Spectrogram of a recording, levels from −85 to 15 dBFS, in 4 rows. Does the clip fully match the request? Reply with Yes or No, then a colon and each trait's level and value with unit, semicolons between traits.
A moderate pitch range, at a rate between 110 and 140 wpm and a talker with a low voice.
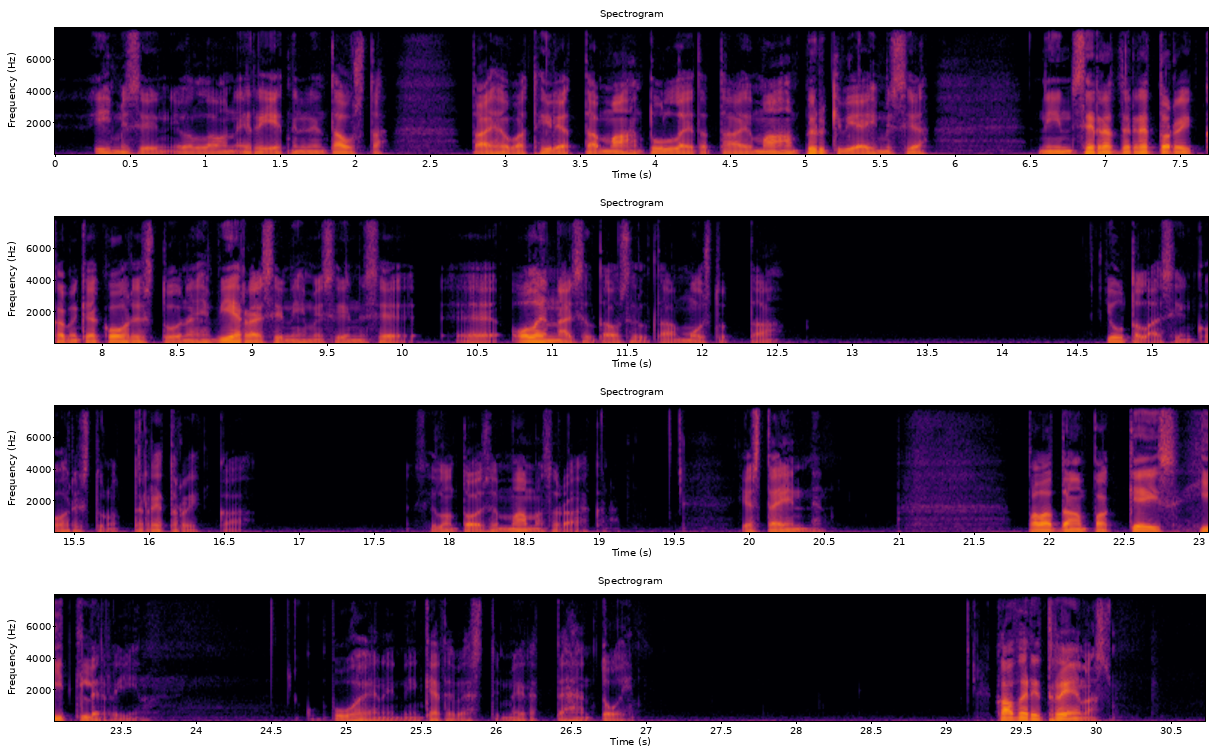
No: average, 3.1 semitones; average, 100 wpm; very low, 80 Hz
